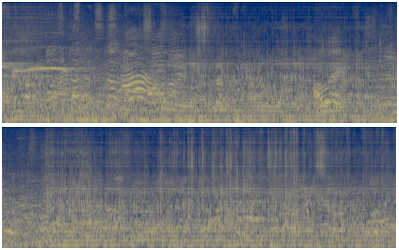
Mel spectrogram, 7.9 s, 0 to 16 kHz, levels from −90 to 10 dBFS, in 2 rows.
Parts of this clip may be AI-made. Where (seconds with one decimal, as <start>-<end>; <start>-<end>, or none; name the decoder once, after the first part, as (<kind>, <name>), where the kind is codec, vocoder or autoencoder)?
0.0-0.4 (vocoder, BigVGAN v2); 1.8-3.7; 4.4-7.9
